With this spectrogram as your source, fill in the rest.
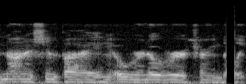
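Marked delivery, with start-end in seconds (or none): none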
